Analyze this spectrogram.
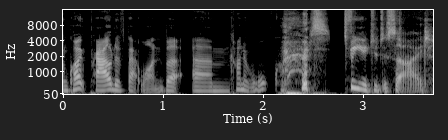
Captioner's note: laughs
